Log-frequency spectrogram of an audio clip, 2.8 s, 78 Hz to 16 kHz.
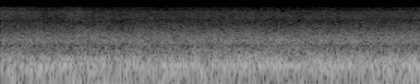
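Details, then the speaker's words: Newly installed Casablanca 4 Seasons 84U9D 52-inch ceiling fan on high: soft, even rush of air, very quiet motor, no wobble, solid airflow, no rattle; running healthy. "So you can hear the air noise, but it's very, very quiet. The motor, quiet. And the airflow is solid."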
